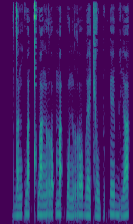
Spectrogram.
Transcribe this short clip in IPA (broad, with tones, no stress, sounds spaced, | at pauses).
d a˩˦ ŋ k w a˦˥ t̚ kʰ w a˦˥ ŋ r ɔ˦˥ ʔ m a˥˩ ʔ p o˩˦ n r ɔː˦˥ b ɛː˧ t͡ɕ oː˨˩ w p u˦˥ k̚ l eː˦˥ b i˩˦ a̯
